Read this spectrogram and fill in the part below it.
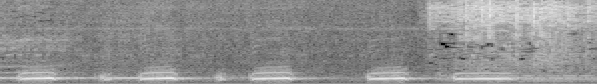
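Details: Bangkok perkutut (zebra dove) giving its long song as five clear, evenly spaced whistled coos, each slightly rising, with a faint hiss at the end.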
